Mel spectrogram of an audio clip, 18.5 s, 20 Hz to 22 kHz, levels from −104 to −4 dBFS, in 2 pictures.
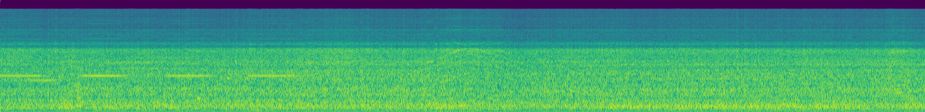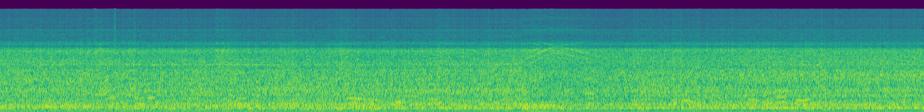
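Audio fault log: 3.6–4.0 s and 10.2–10.6 s: chunks out of order. Two adjacent 200 ms chunks play swapped, jumbling the sound briefly, with three hard joins.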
